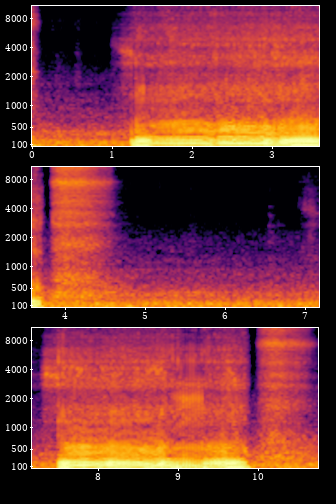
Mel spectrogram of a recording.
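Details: ['Chow Chow snores in two long, low, rattling bursts about six seconds apart, each followed by a breathy hiss of exhalation, with quiet breathing between.']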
